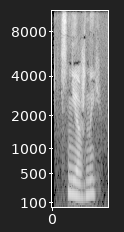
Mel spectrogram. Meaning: snow; snowy
- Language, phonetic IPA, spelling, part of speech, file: Russian, [ˈsnʲeʐnɨj], снежный, adjective, Ru-снежный.ogg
